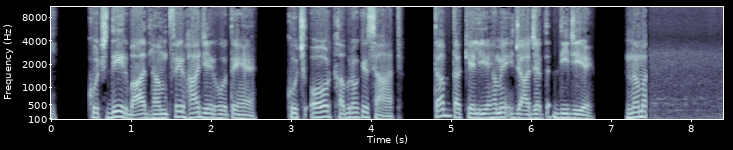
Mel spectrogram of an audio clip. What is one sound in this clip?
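A man speaks loudly and quickly, close to a microphone.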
